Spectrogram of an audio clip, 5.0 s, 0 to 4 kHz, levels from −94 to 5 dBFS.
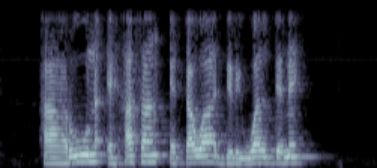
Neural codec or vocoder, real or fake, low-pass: none; real; 3.6 kHz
